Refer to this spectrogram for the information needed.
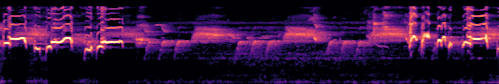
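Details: Oriental magpie-robin song for getting untrained birds to open up and sing: loud whistled phrases first, then a long stretch of varied softer warbling and trills, ending with bright whistles.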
